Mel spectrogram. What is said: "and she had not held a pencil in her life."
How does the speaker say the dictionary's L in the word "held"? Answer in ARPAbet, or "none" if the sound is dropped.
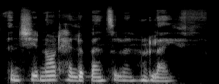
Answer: L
